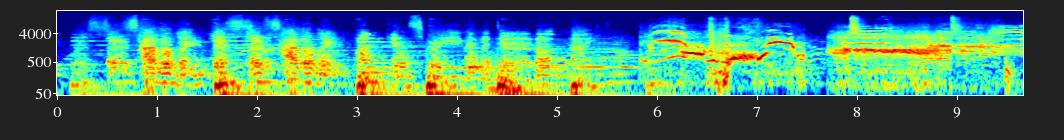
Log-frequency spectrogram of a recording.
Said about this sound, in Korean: 사람들의 비명이 끊이지 않는 이곳은 바로 귀신의 집.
